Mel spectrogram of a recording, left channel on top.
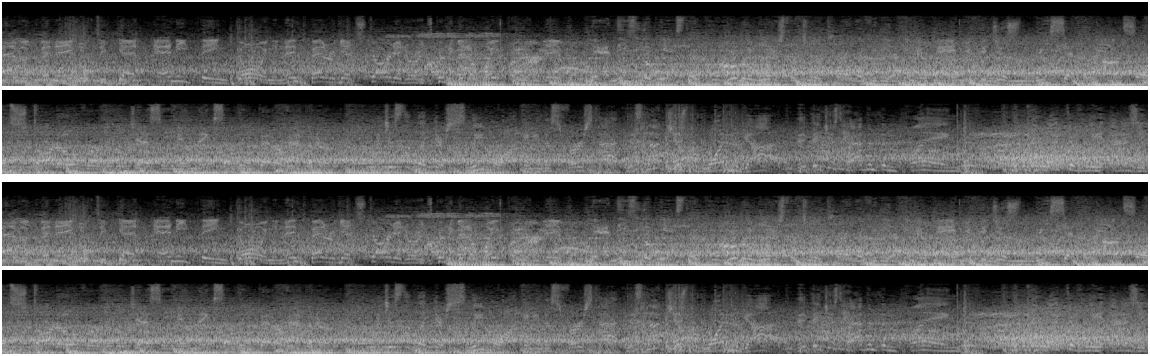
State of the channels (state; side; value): identical; both; correlation 1.00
